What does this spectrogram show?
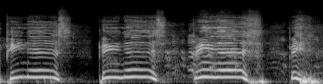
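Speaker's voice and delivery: put-on high-pitched little-girl yelling, repeated; daughter yelling. Little daughter calling out in the art museum, high mock yell. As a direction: mimic a small girl calling out the word over and over. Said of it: "she's yelling".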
